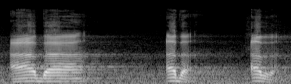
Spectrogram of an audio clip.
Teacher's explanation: agar qalqalah menjadi sempurna dan terdengar bagus, tipis dan mengarah ke vokal sebelumnya, yaitu fathah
